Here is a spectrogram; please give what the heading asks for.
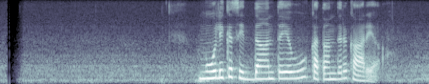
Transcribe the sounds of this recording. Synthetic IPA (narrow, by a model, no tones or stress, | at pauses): muːlikəsid̪ːaːnt̪əjɐʋuːkat̪and̪əɾəkaːɾḛja̰ː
